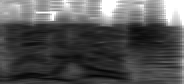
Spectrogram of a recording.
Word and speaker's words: Raleigh House: to you by the Rolly house an addiction treatment center multiple locations in the Denver area it's spelled like Raleigh North Carolina if you're looking for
